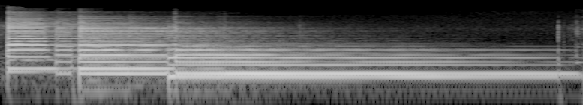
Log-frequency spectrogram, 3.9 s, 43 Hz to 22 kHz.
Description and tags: guitar.coda03
a short coda played with Ibanez electric guitar, processed through Korg AX30G multieffect (clean)
musical-instruments, electric-guitar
